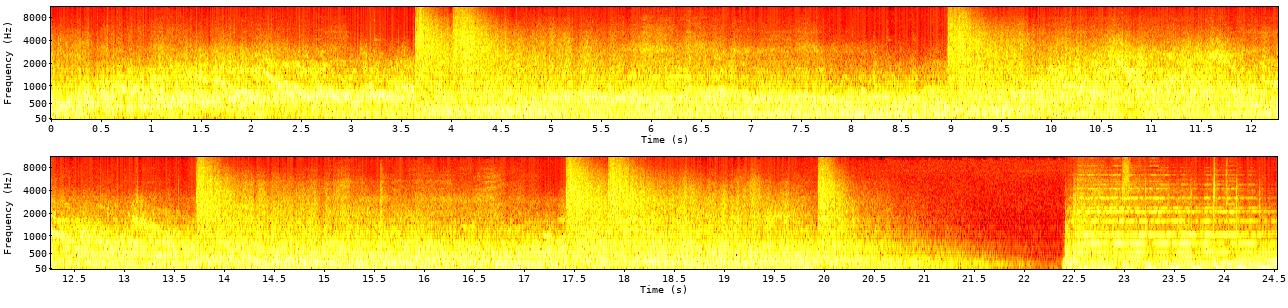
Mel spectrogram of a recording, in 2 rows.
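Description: Sixteen-inch guns fire aboard the Iowa-class battleship USS Wisconsin (BB-64), giving several loud, sharp booms spaced a few seconds apart over a constant heavy rumble. The rumble fades out briefly near the end.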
